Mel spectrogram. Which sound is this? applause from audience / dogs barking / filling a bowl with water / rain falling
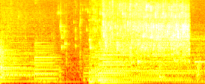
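filling a bowl with water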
